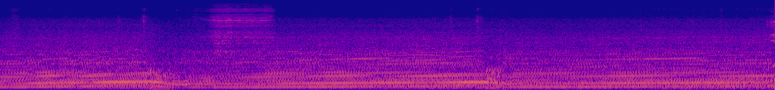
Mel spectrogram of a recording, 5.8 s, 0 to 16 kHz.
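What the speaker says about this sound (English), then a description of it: "We're gonna go on throttle from a dead stop." A 2024 Maserati Grancabrio Trofeo with twin turbos pulls hard from a dead stop, its engine note rising steeply, dropping briefly at two gear changes, then climbing again, loud and close from inside the car.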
